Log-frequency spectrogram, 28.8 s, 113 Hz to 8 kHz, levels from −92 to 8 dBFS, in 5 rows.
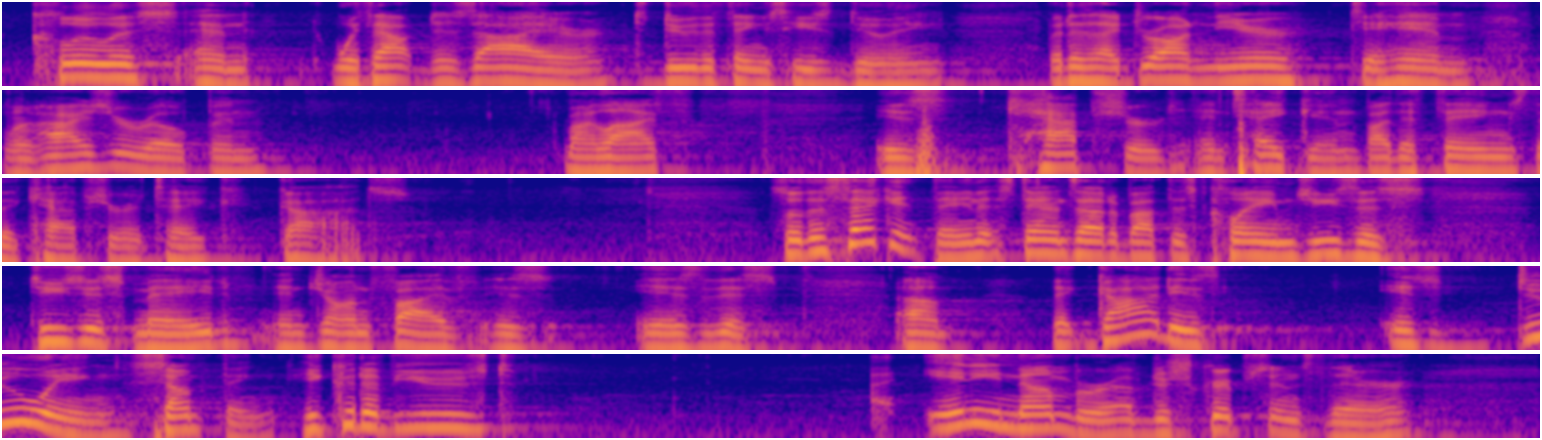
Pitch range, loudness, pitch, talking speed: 130-155 Hz, -27 LUFS, 140 Hz, 145 wpm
